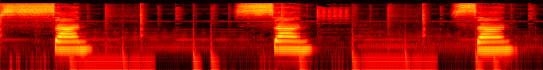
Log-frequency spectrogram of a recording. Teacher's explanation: like i said it's a flat tone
